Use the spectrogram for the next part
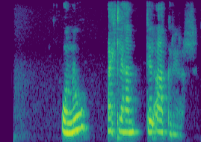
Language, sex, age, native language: Icelandic, female, 40-49, Icelandic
